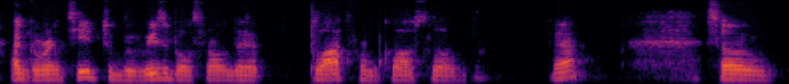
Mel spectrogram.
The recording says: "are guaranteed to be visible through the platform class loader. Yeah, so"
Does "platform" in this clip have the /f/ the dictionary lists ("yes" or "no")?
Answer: yes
